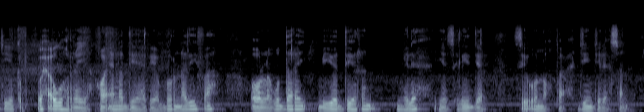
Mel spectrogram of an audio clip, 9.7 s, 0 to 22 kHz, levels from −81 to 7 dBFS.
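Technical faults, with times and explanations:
0.31 s to 0.33 s, skip ahead: playback jumps forward with no fill, so roughly 400 ms of speech never plays and the two sides butt together almost seamlessly. Unlike a dropout, there is no silence or smoothed gap; material simply vanishes, cutting the buffered delay by about the same amount.
0.41 s to 2.07 s, jitter buffer speed-up: the receiver trims short pitch-period slices repeatedly to shed excess queued delay, so speech runs at about 114% speed, roughly 200 ms in total, sounding hurried while pitch stays unchanged. That steady pitch separates it from simple resampling.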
